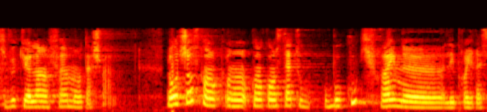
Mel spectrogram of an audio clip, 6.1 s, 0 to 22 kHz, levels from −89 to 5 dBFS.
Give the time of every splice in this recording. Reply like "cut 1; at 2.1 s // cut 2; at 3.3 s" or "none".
cut 1; at 2.0 s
